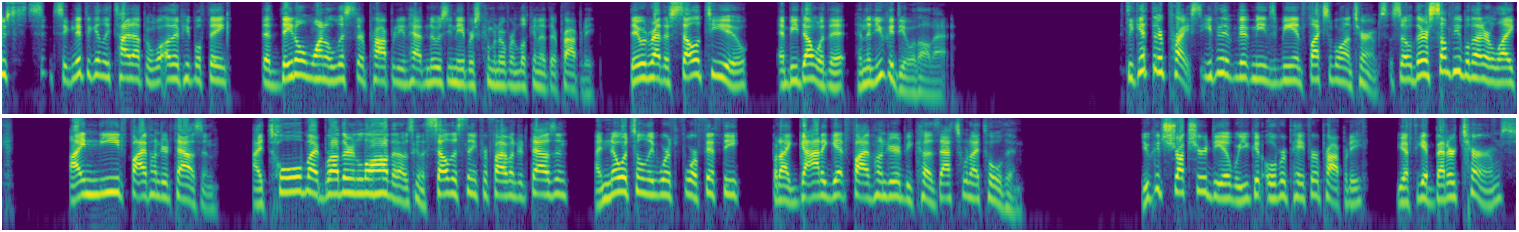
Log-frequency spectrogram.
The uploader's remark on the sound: Real estate entrepreneurs in Cedar Rapids, Iowa. This was a live class recorded.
